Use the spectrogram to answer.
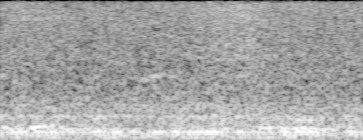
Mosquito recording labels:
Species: Anopheles gambiae s.s.; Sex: female; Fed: unfed; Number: one; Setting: insect culture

